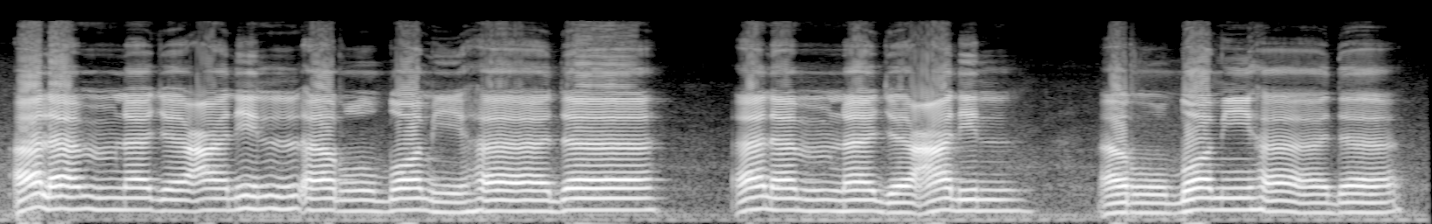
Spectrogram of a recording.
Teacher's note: mim mati bertemu dengan nun. Jelas suara mimnya tidak boleh tahan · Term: izhar syafawi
